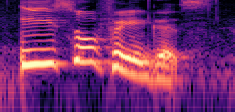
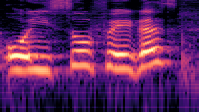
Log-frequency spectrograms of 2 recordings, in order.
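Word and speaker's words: oesophagus: आपका देखिए हम हम इससोफेगस ठीक है इसको कुछ लोग प्रोनन्सिएट करते हैं ओसोफेगस तो जो भी आपका प्रोनन्सिएशन है बस टर्म्स को समझते रहिए इससोफेगस बोलिए ओ इसोफेगस बोलिए डजंट मैटर ठीक है अब देखिए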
